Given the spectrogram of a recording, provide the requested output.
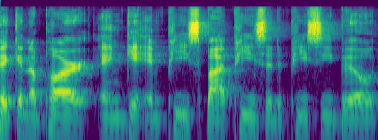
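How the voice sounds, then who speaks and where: Here a man speaks in an ordinary speaking voice at a medium pitch and a moderate pace. The recording is very clean, with a silent background. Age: 20s. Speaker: gamer and YouTube content creator. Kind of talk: casual chat.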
